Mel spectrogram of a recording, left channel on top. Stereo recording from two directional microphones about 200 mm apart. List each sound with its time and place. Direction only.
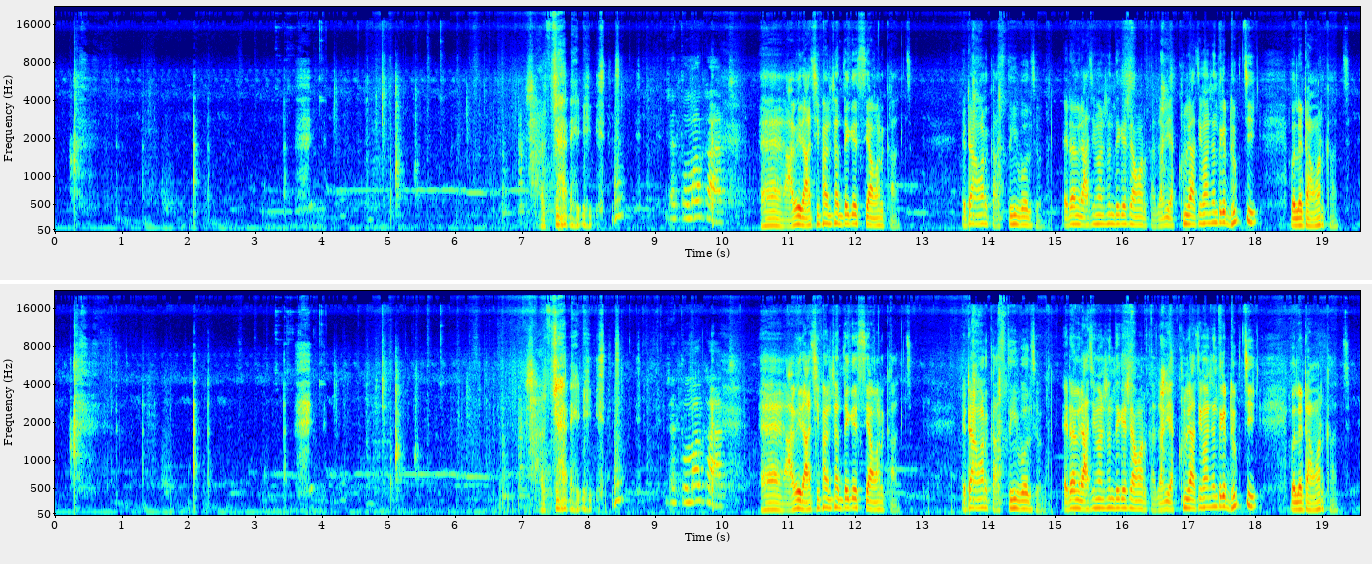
0.3 s a sound: 5° right (ahead or behind)
2.1 s cricket: 5° right (ahead or behind)
3.4 s a sound: 5° right (ahead or behind)
7.0 s speech: 30° left (ahead or behind)
9.8 s speech: 35° left (ahead or behind)
13.7 s speech: centre (ahead or behind); by 19.5 s 30° left (ahead or behind)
